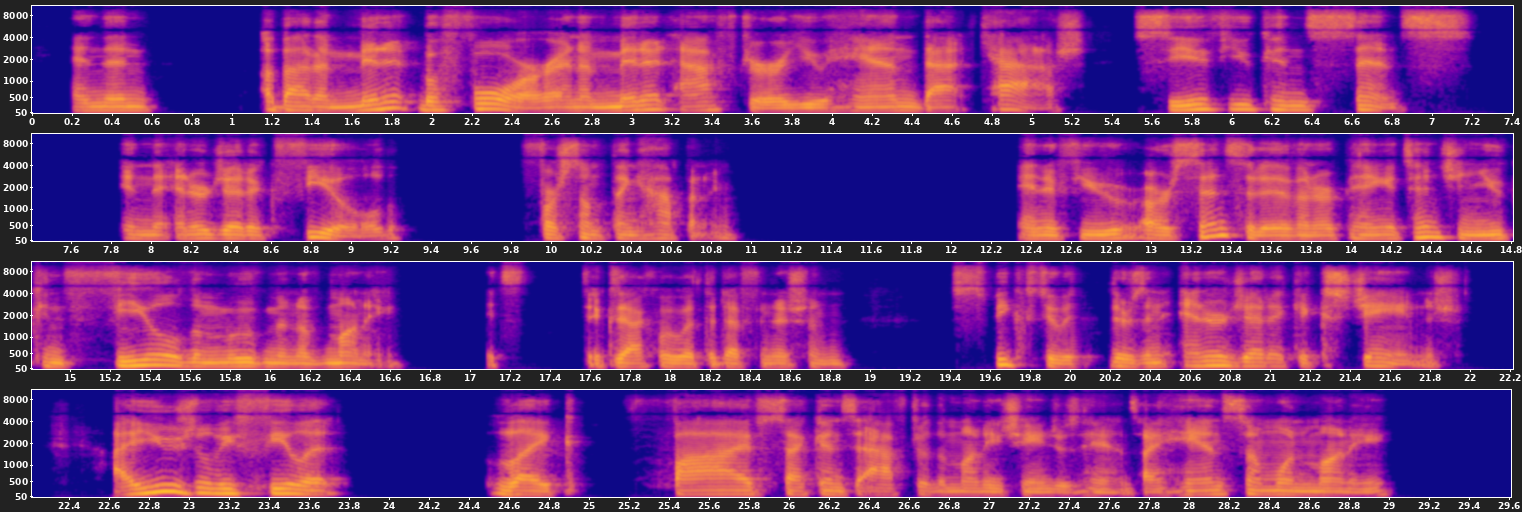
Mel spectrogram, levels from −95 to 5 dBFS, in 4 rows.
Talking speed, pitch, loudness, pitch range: 140 wpm, 110 Hz, -18 LUFS, 100-125 Hz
